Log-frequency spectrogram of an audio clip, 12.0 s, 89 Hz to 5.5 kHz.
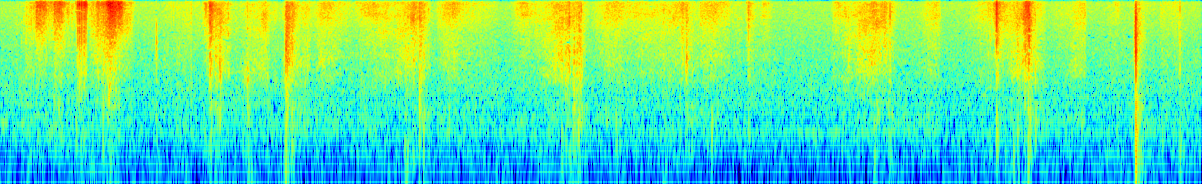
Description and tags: Book Pages Turning
Turning book pages
book, Dare-12, pages, Turning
